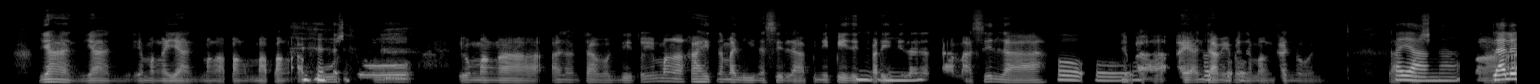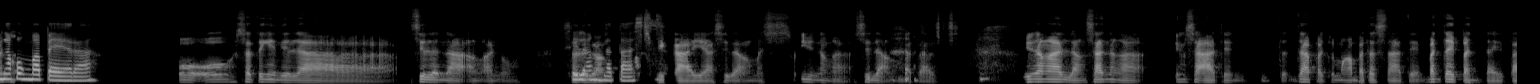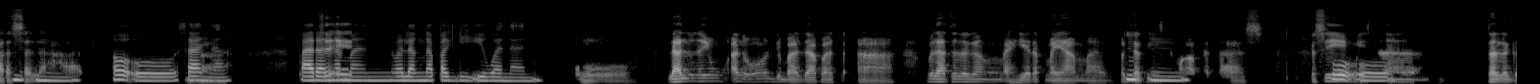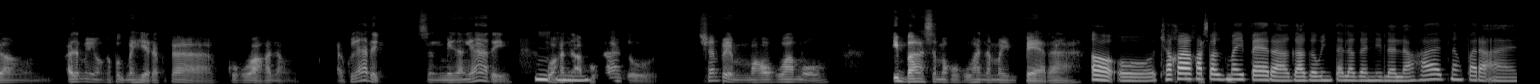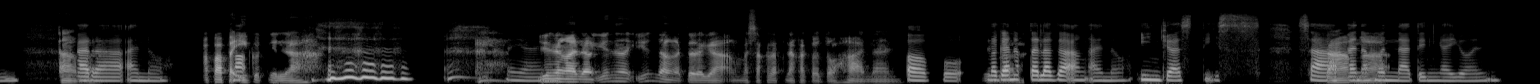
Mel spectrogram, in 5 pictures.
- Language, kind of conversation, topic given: Filipino, unstructured, Bakit mahalaga ang pakikilahok ng mamamayan sa pamahalaan?
- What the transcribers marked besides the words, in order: other background noise; chuckle; tapping; chuckle; chuckle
